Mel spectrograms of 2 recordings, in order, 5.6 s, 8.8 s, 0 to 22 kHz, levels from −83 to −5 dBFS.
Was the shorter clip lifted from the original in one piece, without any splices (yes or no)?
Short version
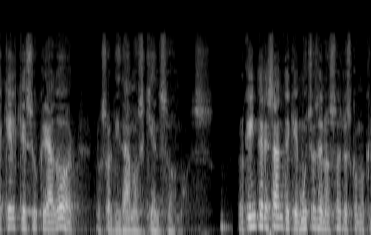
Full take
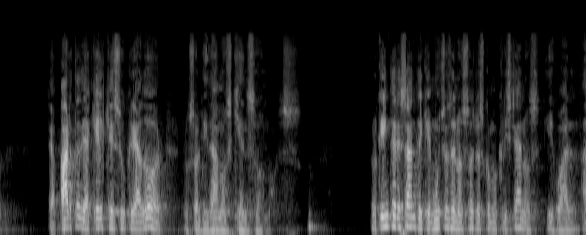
no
